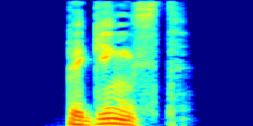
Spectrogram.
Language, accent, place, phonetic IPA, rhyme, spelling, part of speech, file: German, Germany, Berlin, [bəˈɡɪŋst], -ɪŋst, begingst, verb, De-begingst.ogg
- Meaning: second-person singular preterite of begehen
